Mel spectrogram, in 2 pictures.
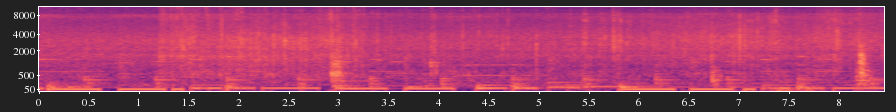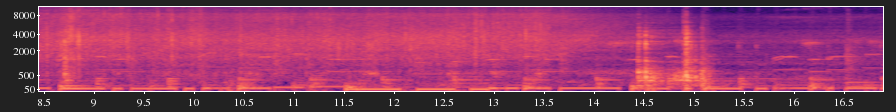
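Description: Diced potatoes and onion sizzling as they fry in oil in a nonstick pan, with a steady hiss. A few sharp clatters break in, the loudest cluster near the end.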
